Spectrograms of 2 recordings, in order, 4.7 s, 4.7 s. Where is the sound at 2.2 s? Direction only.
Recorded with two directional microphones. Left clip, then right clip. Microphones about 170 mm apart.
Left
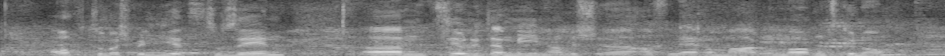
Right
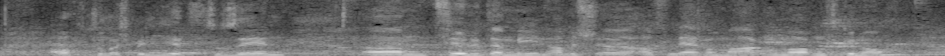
45° right (ahead or behind).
